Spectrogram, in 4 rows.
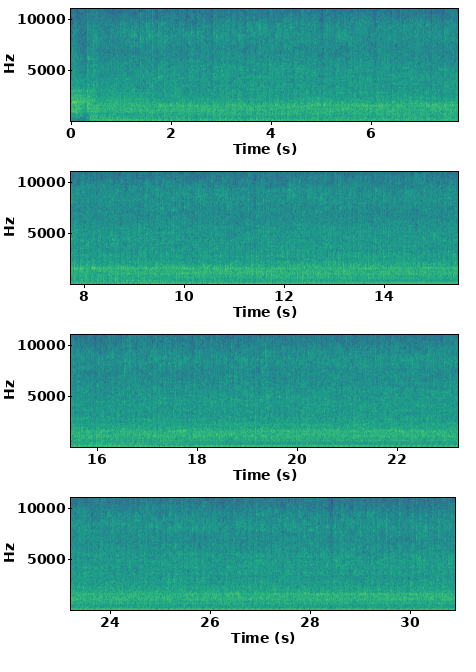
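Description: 2015 Yamaha V Star 1300 Deluxe's V-twin engine, fitted with an aftermarket Cobra exhaust, starting abruptly and then idling steadily.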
